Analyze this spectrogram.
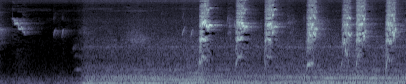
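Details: Male Javan myna singing, used to prompt other mynas to learn sounds: after a quiet start with a brief faint whistle, a run of harsh, clicking broadband notes repeats roughly twice a second, with a low background hum.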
